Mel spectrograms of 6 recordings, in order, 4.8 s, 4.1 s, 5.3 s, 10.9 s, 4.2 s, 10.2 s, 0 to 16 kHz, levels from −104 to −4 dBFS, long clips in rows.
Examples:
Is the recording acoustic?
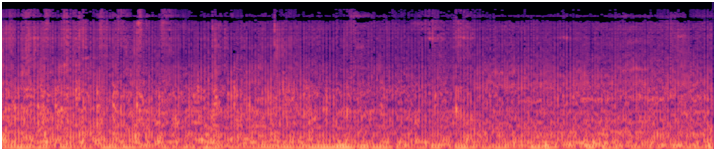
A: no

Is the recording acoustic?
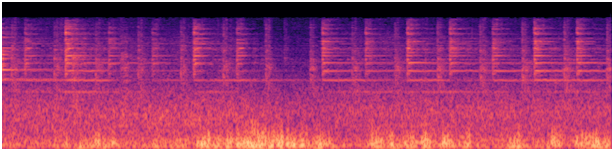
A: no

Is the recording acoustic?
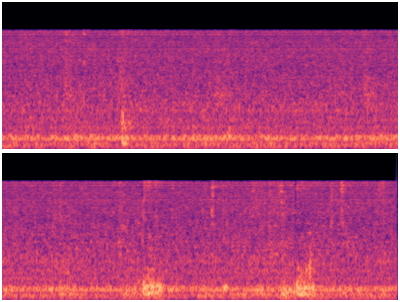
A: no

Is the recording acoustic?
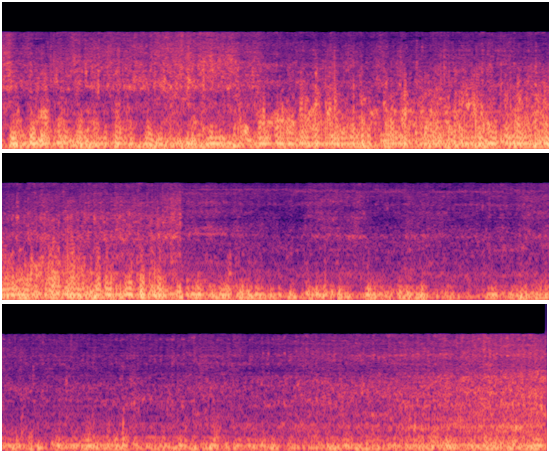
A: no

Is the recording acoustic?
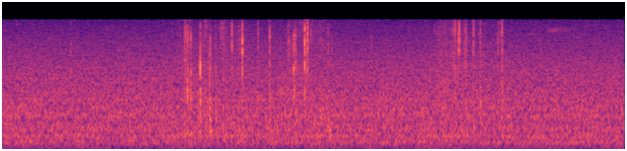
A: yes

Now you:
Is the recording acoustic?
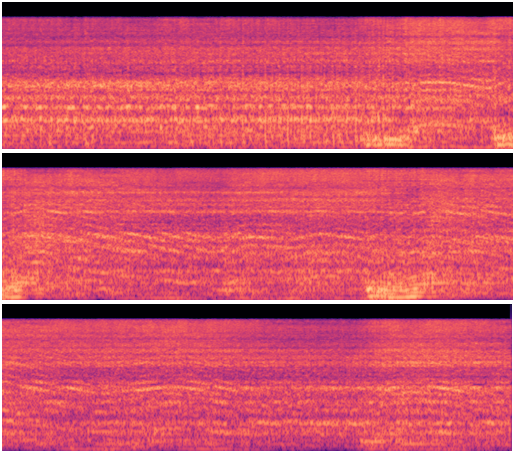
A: no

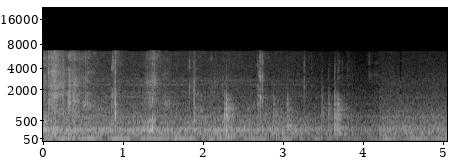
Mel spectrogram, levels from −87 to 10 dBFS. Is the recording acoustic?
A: yes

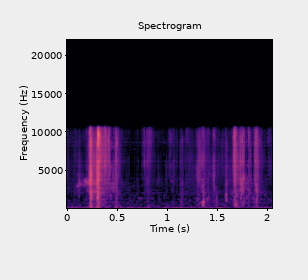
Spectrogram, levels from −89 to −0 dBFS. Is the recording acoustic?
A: no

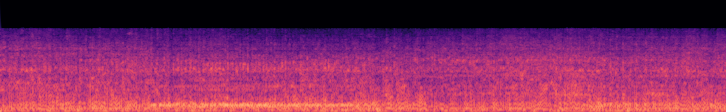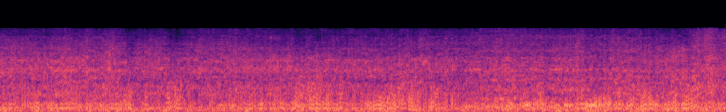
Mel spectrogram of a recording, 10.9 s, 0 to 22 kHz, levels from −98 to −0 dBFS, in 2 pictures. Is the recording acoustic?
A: no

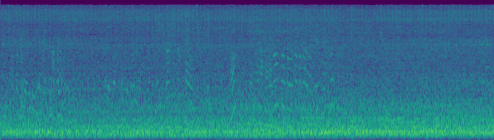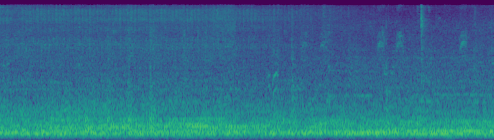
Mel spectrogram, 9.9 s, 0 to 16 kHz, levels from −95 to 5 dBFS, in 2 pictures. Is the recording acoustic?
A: yes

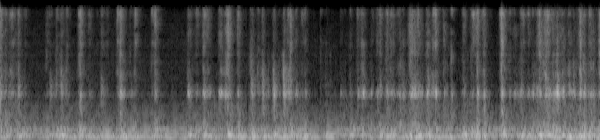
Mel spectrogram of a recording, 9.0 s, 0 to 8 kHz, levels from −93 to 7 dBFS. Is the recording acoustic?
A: no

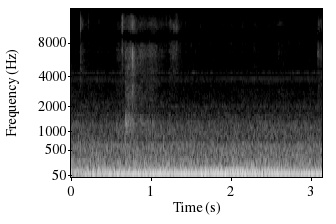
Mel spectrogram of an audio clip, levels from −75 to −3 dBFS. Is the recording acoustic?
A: yes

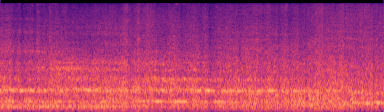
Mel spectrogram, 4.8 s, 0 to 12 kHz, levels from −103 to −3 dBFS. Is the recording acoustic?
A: yes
